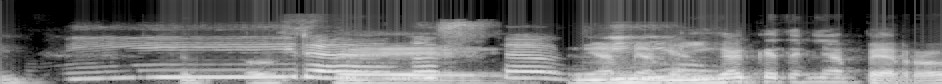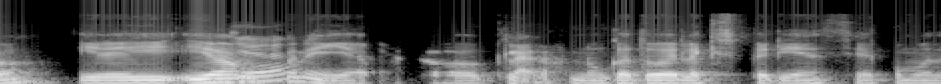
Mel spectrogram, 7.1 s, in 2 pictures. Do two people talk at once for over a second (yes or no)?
yes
